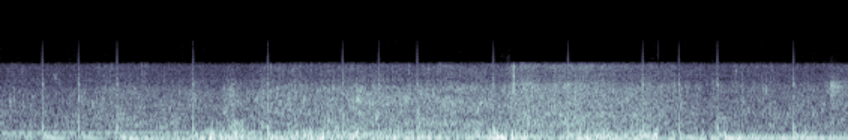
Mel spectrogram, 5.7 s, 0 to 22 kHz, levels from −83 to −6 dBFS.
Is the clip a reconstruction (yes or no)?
no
